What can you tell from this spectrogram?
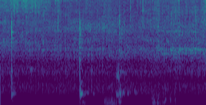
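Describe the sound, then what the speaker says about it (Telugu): Whole spices tempering in hot oil for chicken biryani, giving a constant bright sizzle with a few soft stirring knocks, close and without voices. "ఇప్పుడు తాలింపు వేసేస్తాను."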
